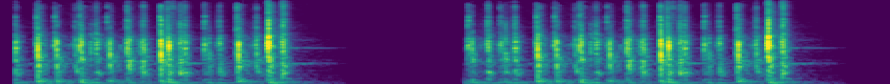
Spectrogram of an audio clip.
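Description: Rapid key-typing clicks, about ten a second, in two runs of about a second and a half each, with a short pause between them. Each run ends with a brief faint ring.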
